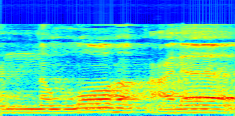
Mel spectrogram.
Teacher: لام اسم جلالہ کو زبر کی وجہ سے پور پڑھنا ہے. ان اللہ علی، لام کو 2 حرکات لمبا کریں گے.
